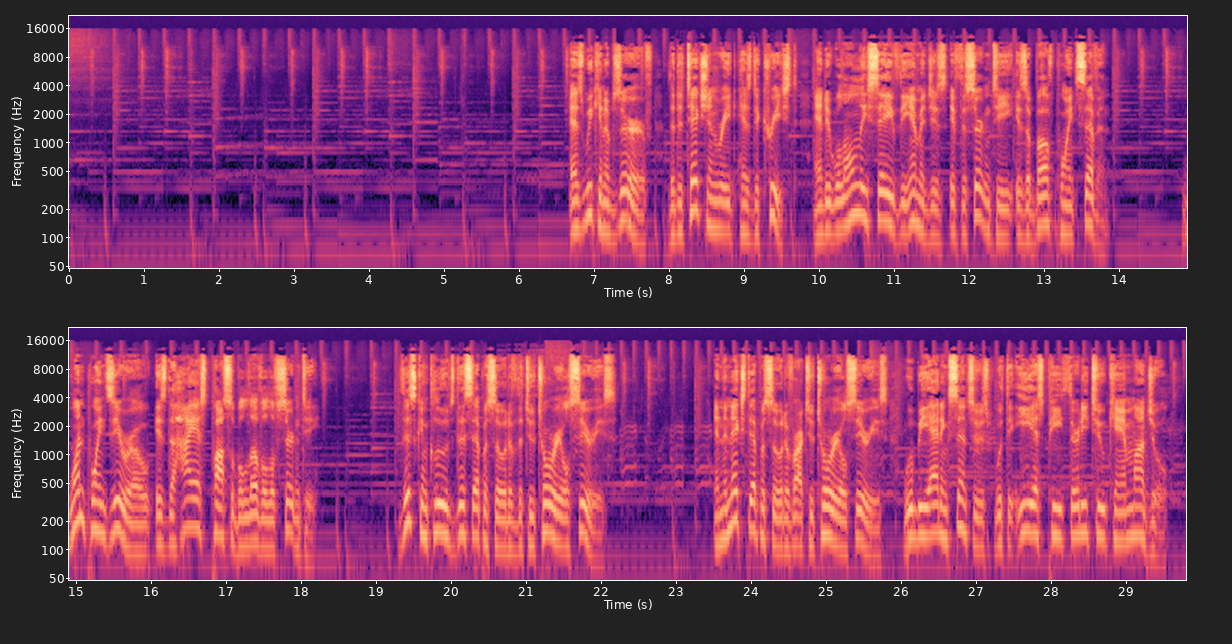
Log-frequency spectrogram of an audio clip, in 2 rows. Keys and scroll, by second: 0.0 Up, 0.8 Return.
